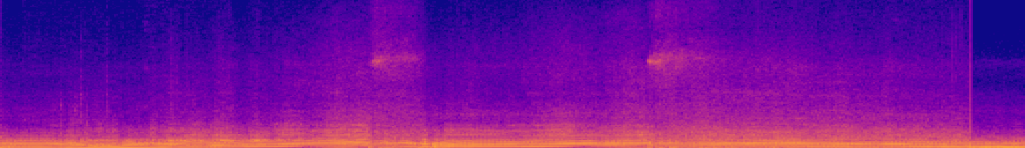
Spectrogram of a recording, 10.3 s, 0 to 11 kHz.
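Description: A Nissan Fairlady Z sports car fitted with an R35 GT-R exhaust revs up and down repeatedly, its exhaust rising and falling in pitch, loud and close.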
